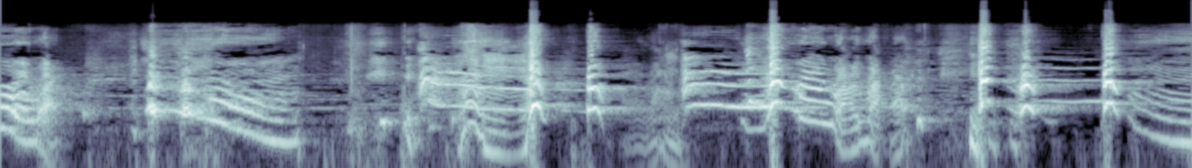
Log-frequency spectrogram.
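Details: Male Scottish Terrier attempting a howl, mixing short sliding yelps and yips with longer wavering tonal howls that rise and fall, plus sharp barks near the end; quiet gaps and faint background sounds.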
